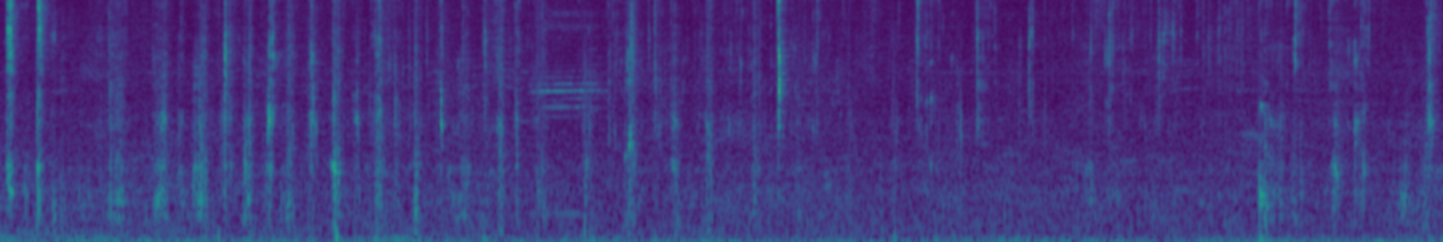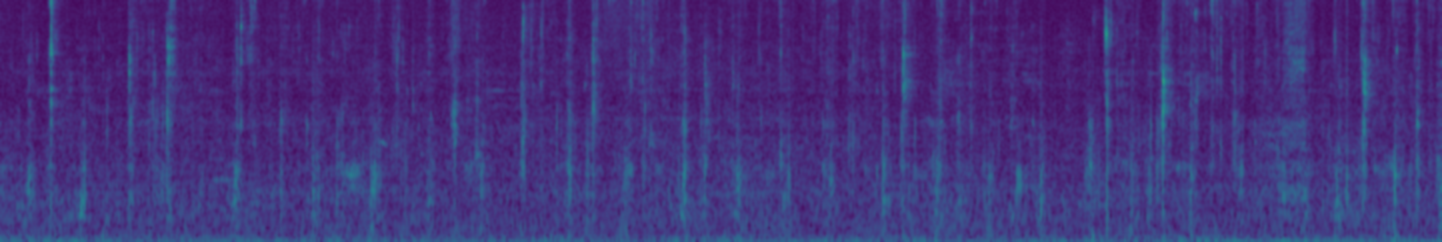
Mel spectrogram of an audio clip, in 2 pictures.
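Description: A person chewing and crunching food close to the microphone, with many small, irregular crisp clicks of the mouth at work.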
